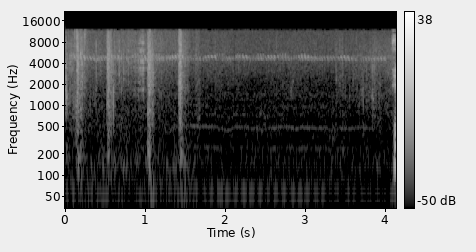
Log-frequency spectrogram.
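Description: Faint footsteps on stony ground, four steps in the first second and a half, over a steady high drone of insects.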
